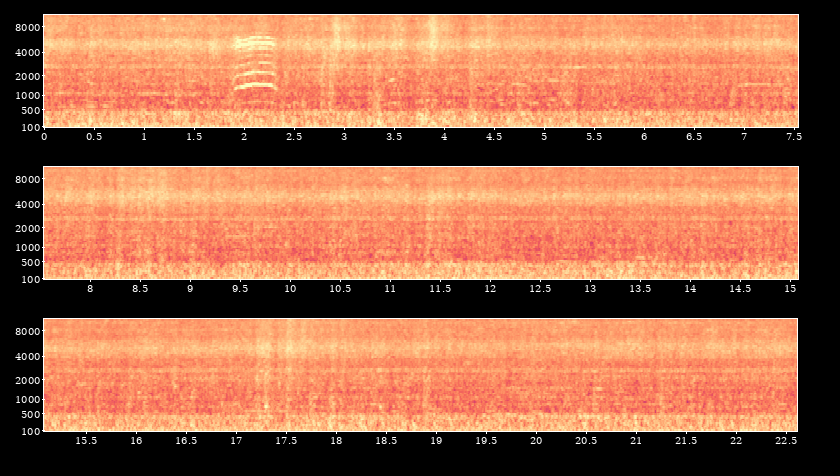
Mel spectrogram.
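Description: Passenger train running along the line: a steady, loud rumble of the carriages on the rails.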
